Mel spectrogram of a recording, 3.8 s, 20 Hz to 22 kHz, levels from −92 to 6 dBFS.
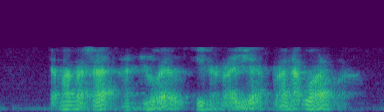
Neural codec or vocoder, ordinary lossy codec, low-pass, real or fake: vocoder, 22.05 kHz, 80 mel bands, HiFi-GAN; AAC, 16 kbps; 7.2 kHz; fake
